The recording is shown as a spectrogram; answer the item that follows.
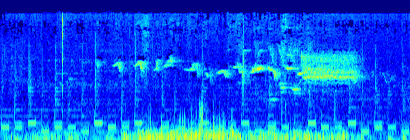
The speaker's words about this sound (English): You can just about hear them against the wind. They are a mixture of finches, thrushes, warblers and blackbirds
